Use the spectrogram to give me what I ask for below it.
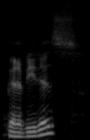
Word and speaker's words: Benavides: But anyways, the overall winner was Kevin Benavides. I think it's how you pronounce And it.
